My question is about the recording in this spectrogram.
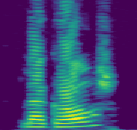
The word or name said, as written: gorge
